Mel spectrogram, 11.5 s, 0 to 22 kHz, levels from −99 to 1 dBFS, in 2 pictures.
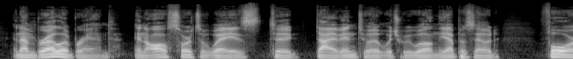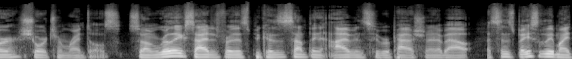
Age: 20-39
